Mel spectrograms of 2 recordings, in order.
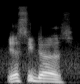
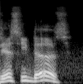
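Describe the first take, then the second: First: He stressed, falling after. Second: Does stressed and falling. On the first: Agreeing about Hibley's frames, he stressed. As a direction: lean on the word he. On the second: Agreeing about Hibley's frames, does stressed. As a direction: lean on the word does. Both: Shown as a demonstration. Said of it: "repeated with shifted stress".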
